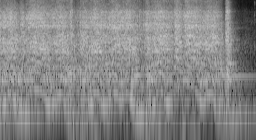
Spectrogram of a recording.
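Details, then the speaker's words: Mike's Maserati with original ignition cranks after a rest, catches and runs rough for a couple of seconds, then stalls and won't keep running; starter is suspected to need replacing or shimming. "dang it man she runs guys she runs it's just keeping it running come on okay enough playing around obviously she's not wanting to stay running"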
